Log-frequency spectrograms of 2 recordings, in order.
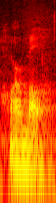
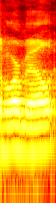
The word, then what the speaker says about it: Hormel: Austin is the headquarters of Hormel, which makes Spam, and Hormel in Austin is pronounced Hormel. Honestly, everyone else calls it Hormel. In Austin, it is called Hormel.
